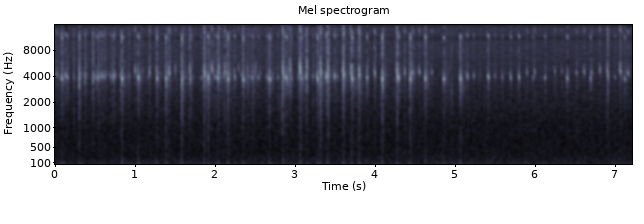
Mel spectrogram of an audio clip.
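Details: Frequency-divided echolocation of Daubenton's bats hunting insects over Miedwie lake, north-west Poland, at night: a steady stream of sharp clicks, several per second, irregular in spacing, over a low background rumble.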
